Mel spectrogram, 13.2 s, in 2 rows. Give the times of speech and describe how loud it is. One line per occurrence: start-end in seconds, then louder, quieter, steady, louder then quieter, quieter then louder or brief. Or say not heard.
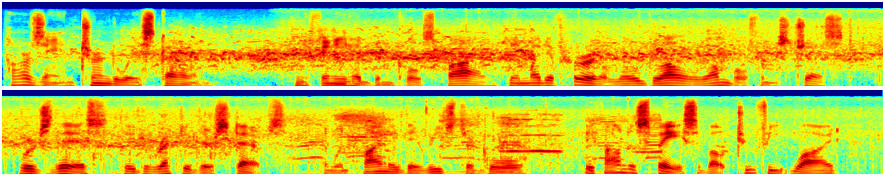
0.0-13.1 steady.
